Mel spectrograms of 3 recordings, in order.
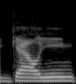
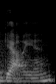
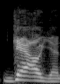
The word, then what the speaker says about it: Galyean: So, I want to just welcome Gallin to the podcast. I should have asked you before we started recording. Is Galin, is that the right pronunciation? Oh, it's Gallion. Gallion.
